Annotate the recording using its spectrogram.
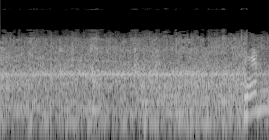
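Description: Steady interior noise of a city bus cabin, the vehicle's running noise heard in a short gap in the recorded on-board announcement. The announcer's voice resumes near the end.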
